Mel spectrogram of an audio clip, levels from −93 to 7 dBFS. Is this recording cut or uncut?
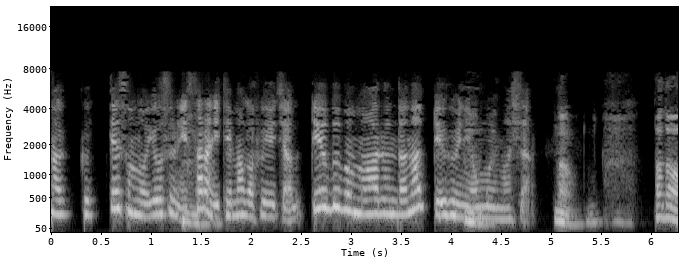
cut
